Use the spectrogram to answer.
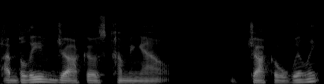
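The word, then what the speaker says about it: Jocko Willink: Joo guy like I believe joo's coming out Joo willink Y is that how you say it yep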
